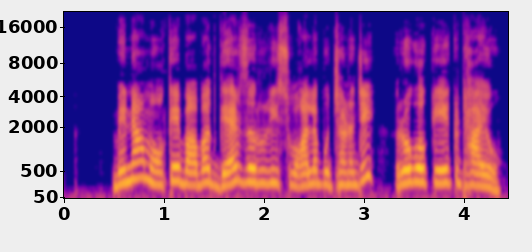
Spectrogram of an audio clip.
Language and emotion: Sindhi, angry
